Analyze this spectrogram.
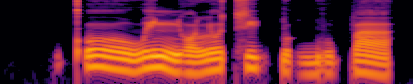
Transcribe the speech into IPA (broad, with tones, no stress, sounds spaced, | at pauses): kʼ oː˦˨ w ɪ˦ ɲ ɔ˨ l ʊ˦ t͡s i˦ k͡p ʊ˨ ɡ͡b u˨ p a˦˨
